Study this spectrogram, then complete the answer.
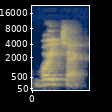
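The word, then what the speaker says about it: Vojtěch: It's not a ch, it's a ch. It's a yeah, it's a Vojtec.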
